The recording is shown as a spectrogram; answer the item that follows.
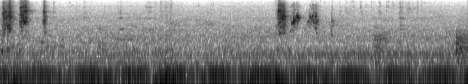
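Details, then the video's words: Budgerigars at early morning feeding, with brief bright chirp bursts near the start and again midway, over a low mechanical hum. "Budgies Full Time Activities | Early Morning Feeding Time"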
